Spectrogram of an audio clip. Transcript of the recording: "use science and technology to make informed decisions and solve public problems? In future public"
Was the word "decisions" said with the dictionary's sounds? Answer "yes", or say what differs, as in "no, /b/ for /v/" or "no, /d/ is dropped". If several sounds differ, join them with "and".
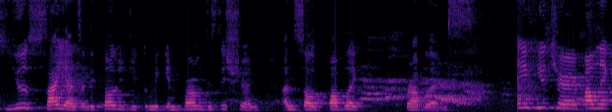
no, /ʃ/ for /ʒ/ and /z/ is dropped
